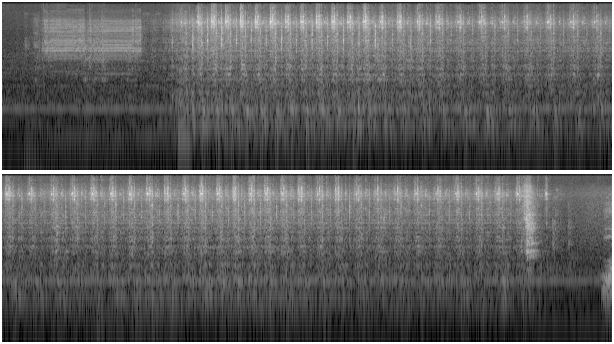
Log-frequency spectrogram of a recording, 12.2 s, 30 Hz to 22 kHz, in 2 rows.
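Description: A Japanese Viscount Model 929 sewing machine stitches through leather, starting after a brief pause and then running in a fast, steady mechanical rattle of rapid needle strokes, close and continuous before slowing to a stop.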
